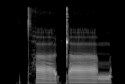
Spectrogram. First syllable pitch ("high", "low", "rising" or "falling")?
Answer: low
